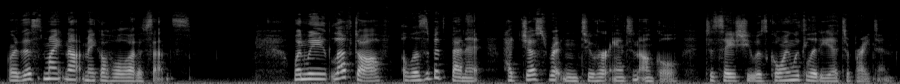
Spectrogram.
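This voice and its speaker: A woman author reading her own novel aloud in a calm, measured storytelling manner. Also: medium pitch.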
